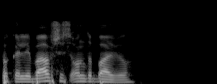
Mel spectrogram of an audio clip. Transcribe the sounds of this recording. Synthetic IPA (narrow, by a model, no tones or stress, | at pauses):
pəkəlʲɪbafʂɨsʲond̪ɐbavʲɪlˠ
